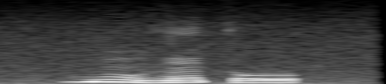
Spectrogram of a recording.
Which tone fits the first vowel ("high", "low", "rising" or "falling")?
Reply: falling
